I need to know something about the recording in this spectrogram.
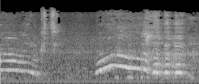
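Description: A baby's high-pitched vocal sounds: a short falling one at the start, then a longer one that rises and falls about a second in.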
